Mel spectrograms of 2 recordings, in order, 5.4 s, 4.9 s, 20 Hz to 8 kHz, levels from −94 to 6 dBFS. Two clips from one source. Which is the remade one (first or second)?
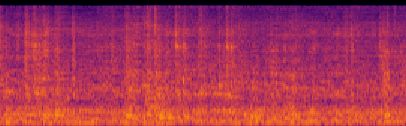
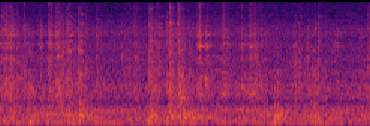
first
